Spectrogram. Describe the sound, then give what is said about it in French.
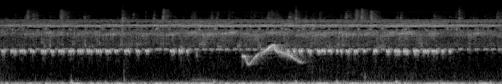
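Many insects calling at night form a dense, steady, high-pitched chorus, and one brief bird call swoops up and back down midway through. “Donc il y a beaucoup d'insectes.”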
